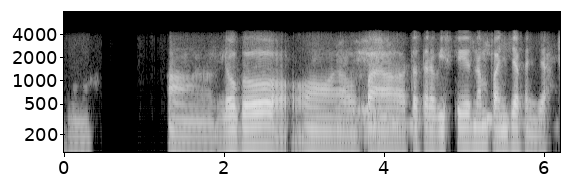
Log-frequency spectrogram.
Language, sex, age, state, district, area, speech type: Sanskrit, male, 45-60, Kerala, Thrissur, urban, conversation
